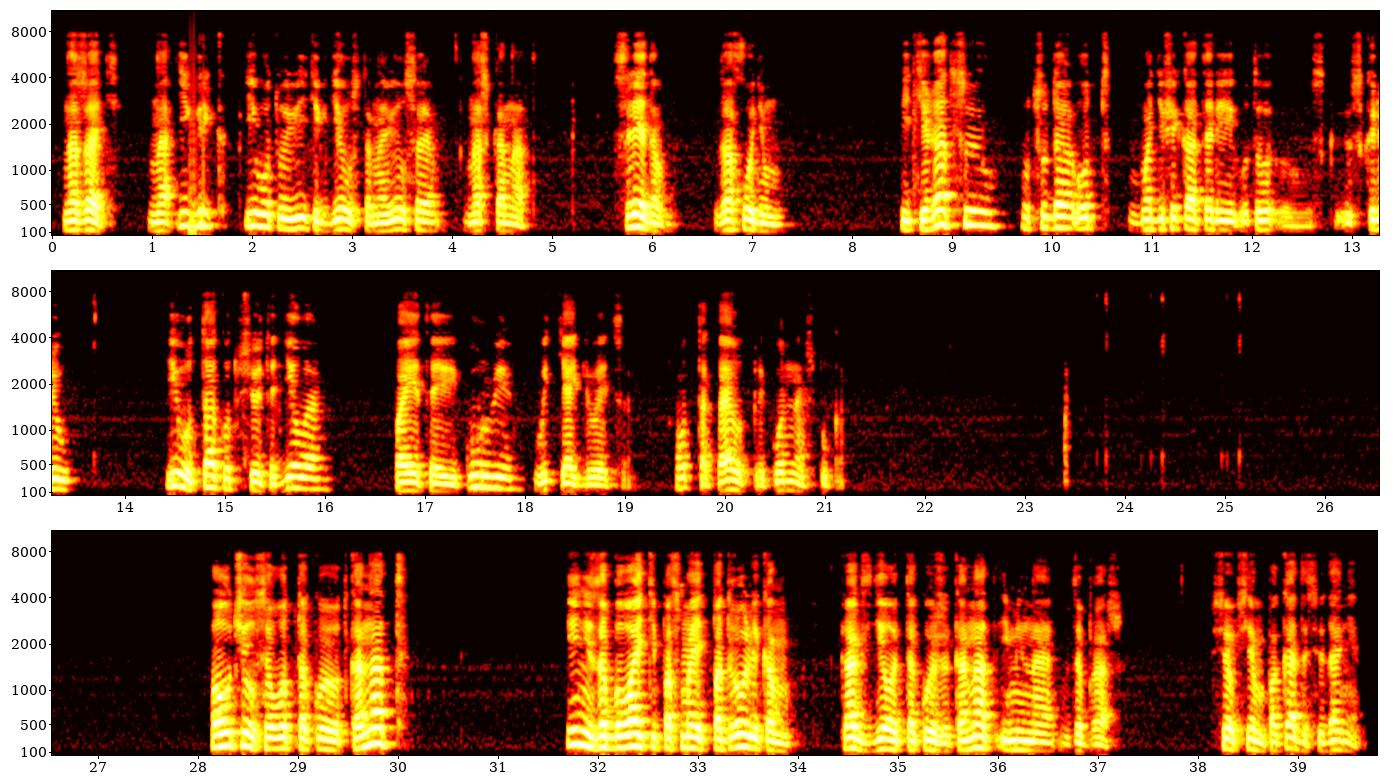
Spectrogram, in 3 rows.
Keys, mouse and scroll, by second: 10.3-13.2 scroll up 1, 13.7 click, 17.3 middle click, 19.2-20.7 scroll up 1, 20.9 middle click, 22.8 click, 23.6 click, 24.9 click, 26.2-28.0 scroll up 2.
